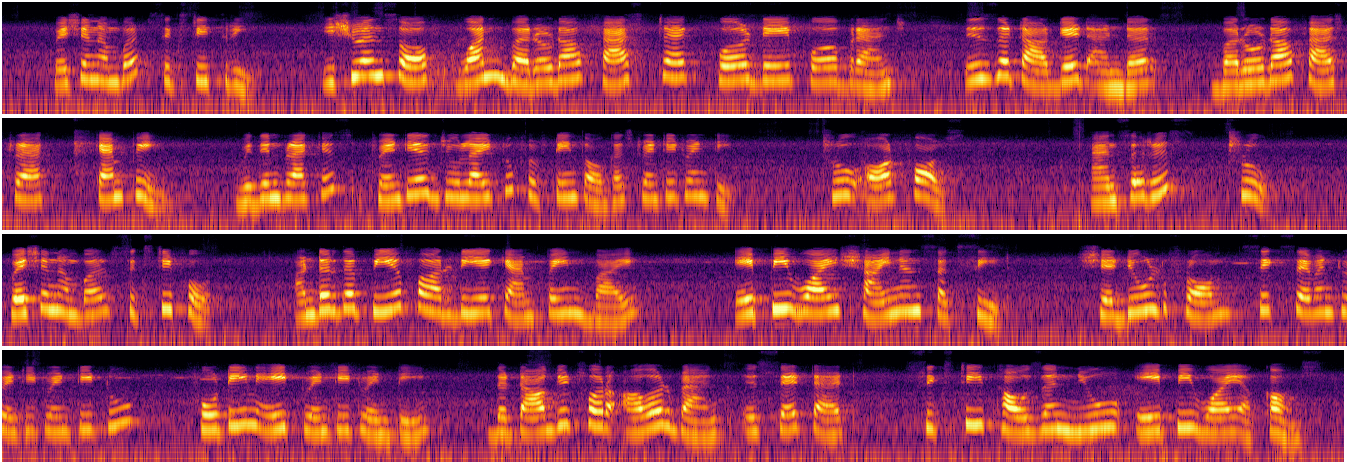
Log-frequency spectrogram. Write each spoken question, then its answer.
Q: Issuance of 1 Baroda fast tag per day per branch is the target under Baroda Fast Track Campaign within brackets 20th July to 15th August 2020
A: answer is true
